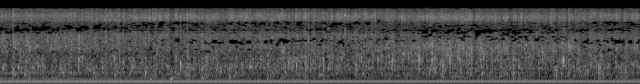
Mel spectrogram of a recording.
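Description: Water splashes steadily as a jet pours into a pool.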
